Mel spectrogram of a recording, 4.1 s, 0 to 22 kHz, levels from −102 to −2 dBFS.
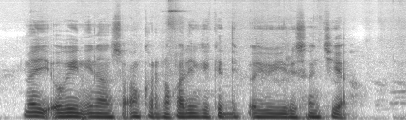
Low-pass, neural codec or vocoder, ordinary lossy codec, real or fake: none; none; none; real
